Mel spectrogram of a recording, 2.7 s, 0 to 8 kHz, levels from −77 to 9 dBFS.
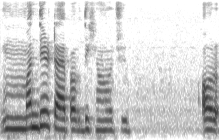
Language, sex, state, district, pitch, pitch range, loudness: Garhwali, female, Uttarakhand, Tehri Garhwal, 225 Hz, 215-240 Hz, -14 LUFS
